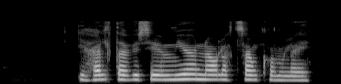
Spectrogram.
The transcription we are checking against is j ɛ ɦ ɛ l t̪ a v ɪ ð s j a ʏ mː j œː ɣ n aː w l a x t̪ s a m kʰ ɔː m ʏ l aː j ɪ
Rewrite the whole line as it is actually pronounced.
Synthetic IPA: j ɛ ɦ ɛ l t̪ a v ɪ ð s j ɛ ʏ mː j œː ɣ n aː w l a x t̪ s a m kʰ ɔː m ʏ l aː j ɪ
